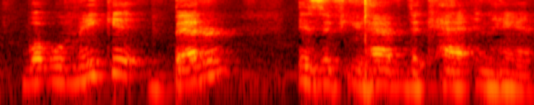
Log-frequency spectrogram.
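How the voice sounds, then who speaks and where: The voice moves at a moderate pace with noticeable background noise. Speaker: card game deck reviewer. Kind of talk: tutorial. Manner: hesitant, many ums.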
